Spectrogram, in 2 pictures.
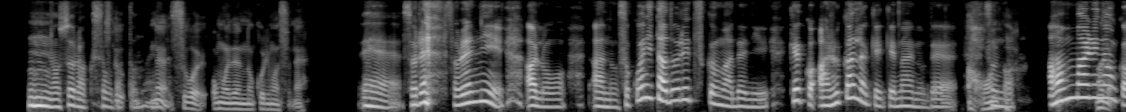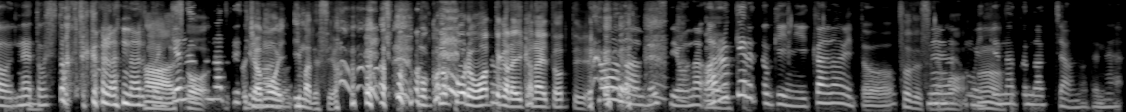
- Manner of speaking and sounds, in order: tapping; other background noise; laughing while speaking: "それ"; laughing while speaking: "歳取ってからになると 行けなくなってしまうので。そう"; laugh; laughing while speaking: "もうこのコール終わってから行かないとっていう"; chuckle
- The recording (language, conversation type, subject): Japanese, unstructured, あなたの理想の旅行先はどこですか？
